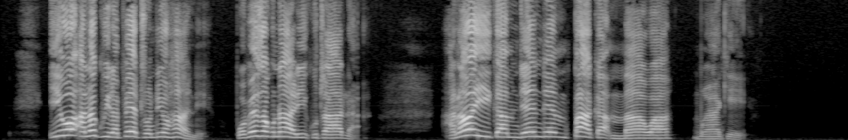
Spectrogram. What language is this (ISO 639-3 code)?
nya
